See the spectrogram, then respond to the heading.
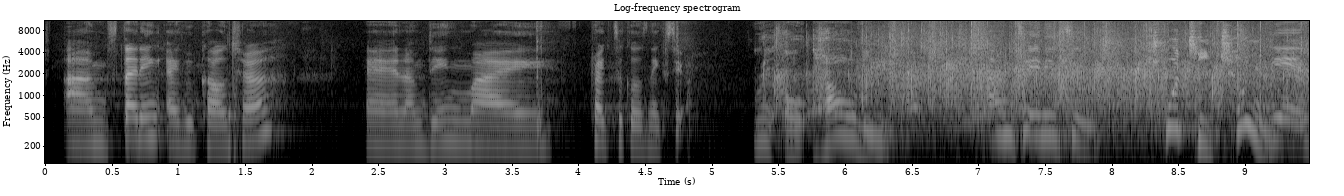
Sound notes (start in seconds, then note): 5.3 audience clapping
